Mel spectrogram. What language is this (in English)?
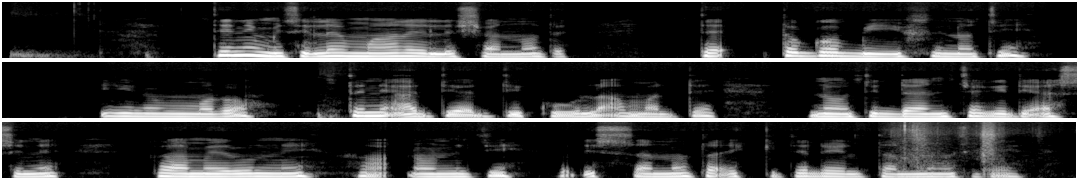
Sidamo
